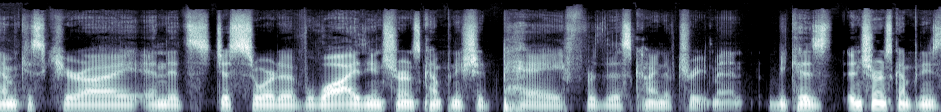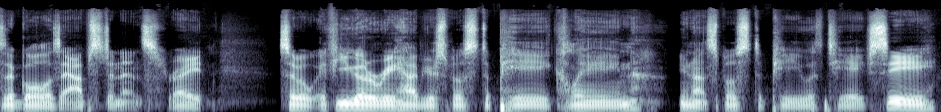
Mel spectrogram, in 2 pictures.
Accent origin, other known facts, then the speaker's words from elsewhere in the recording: New York, United States; as a New Yorker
